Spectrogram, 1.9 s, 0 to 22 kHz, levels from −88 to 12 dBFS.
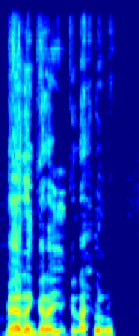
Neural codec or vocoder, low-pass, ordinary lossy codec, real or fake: vocoder, 44.1 kHz, 128 mel bands every 256 samples, BigVGAN v2; none; none; fake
